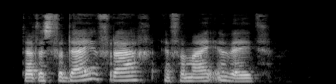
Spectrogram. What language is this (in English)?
Western Frisian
